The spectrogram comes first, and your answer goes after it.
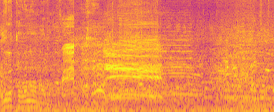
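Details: Sahiwal bull calf at a crowded cattle market in Chattogram, Bangladesh; short wavering moos, one long bellow near the middle, over steady crowd noise and talk.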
